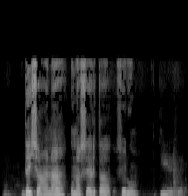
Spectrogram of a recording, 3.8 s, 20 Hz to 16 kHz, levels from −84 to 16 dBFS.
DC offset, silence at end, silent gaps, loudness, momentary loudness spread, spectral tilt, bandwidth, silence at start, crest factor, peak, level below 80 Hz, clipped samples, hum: under 0.1%; 0.1 s; none; -25 LUFS; 15 LU; -2.5 dB/octave; 11.5 kHz; 0.1 s; 18 dB; -8 dBFS; -68 dBFS; under 0.1%; none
